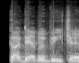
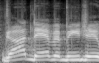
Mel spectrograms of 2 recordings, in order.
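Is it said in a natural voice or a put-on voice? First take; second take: put-on voice; natural voice. First: It is said in a put-on character voice. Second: It is said in his natural voice.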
